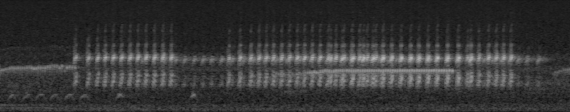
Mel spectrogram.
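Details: Tree frogs bursting into fast, clicking pulse series at a pond by night in mid-April, north-eastern Italy, rising in loudness mid-way. A steady mole cricket trill opens the clip and carries on beneath the frogs.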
